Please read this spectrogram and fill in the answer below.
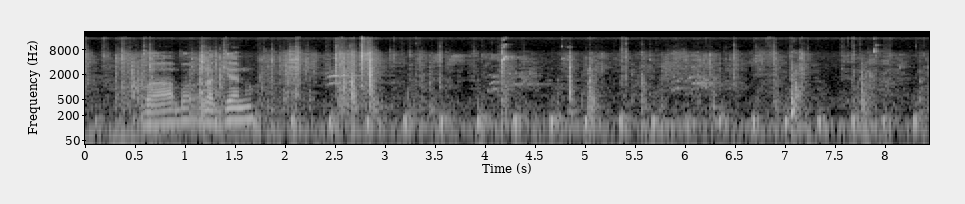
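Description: Footsteps knocking on a slatted boardwalk as someone walks along it, about three steps a second. A man's voice sounds briefly about a second in.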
